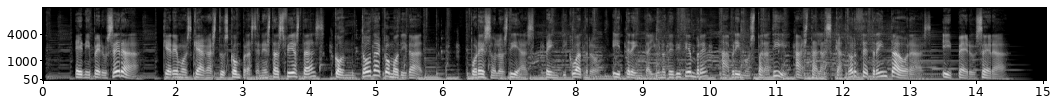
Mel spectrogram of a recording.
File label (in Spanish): CUÑA HORARIO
